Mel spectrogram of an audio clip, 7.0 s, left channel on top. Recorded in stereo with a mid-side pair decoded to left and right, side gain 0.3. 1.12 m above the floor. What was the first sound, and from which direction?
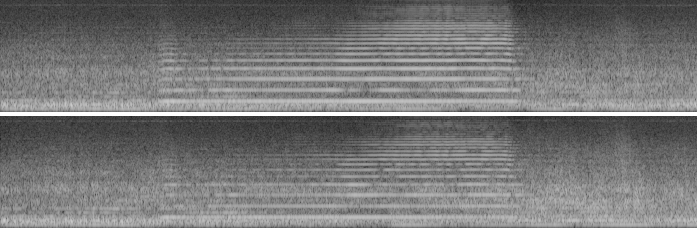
A trumpet, 65° left.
